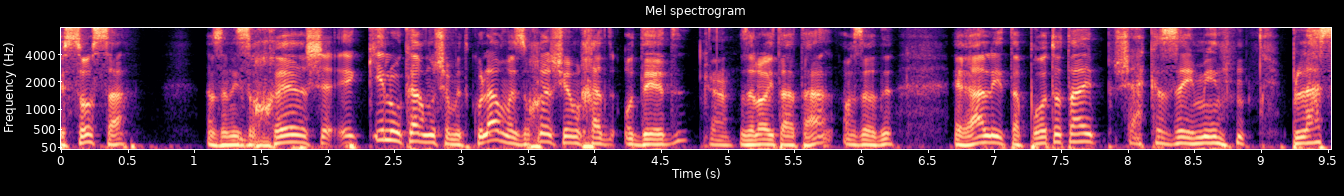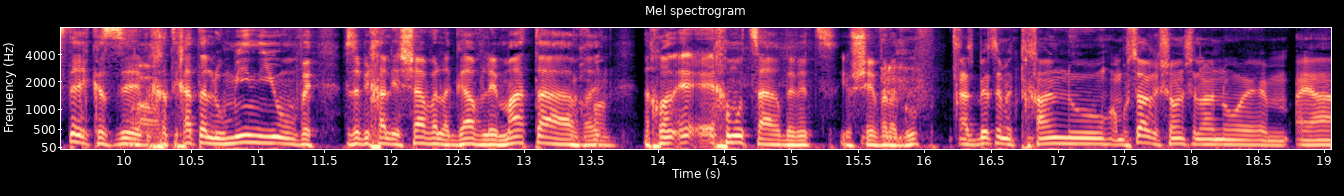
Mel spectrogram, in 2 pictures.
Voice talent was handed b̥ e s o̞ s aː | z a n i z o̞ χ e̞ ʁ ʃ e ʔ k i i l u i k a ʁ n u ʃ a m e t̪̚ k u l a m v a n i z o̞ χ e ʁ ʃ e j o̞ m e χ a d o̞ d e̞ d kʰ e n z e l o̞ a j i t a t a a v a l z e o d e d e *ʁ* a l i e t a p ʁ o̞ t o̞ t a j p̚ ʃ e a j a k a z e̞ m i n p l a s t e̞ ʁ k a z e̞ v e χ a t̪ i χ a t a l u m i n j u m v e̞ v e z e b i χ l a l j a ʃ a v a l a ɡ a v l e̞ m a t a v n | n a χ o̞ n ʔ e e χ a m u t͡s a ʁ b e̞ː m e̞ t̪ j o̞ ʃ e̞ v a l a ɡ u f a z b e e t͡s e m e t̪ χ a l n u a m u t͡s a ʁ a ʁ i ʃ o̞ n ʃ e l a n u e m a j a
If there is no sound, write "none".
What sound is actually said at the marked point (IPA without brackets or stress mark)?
ʁ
